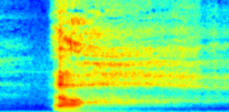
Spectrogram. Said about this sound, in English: Deep breath in. Deep breath in.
